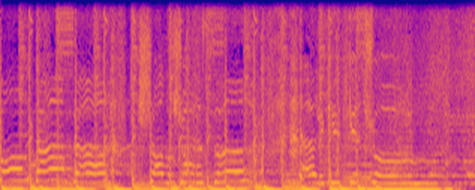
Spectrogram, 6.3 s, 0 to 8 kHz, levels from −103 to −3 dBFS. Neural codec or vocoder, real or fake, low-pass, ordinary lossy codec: none; real; none; none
